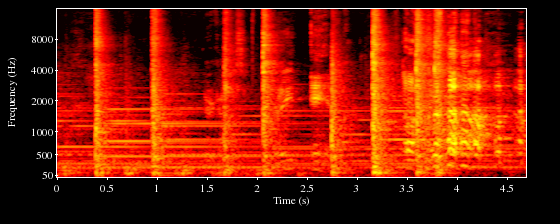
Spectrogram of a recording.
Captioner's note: laughter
